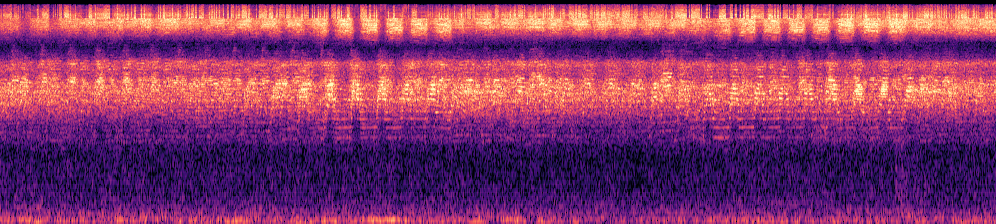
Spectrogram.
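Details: End-of-summer cicadas in an apartment complex, the season's final song: an unbroken, high, sizzling drone with quick rhythmic throbs running through it and faint low rumbling in the background.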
